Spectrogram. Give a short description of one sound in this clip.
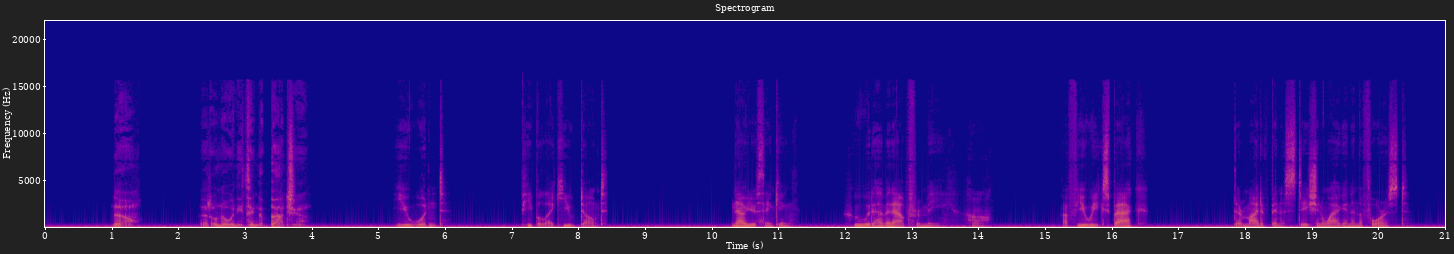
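A second man answers in a worried, hesitant voice.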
